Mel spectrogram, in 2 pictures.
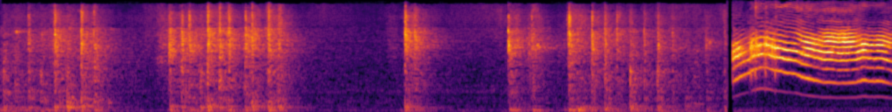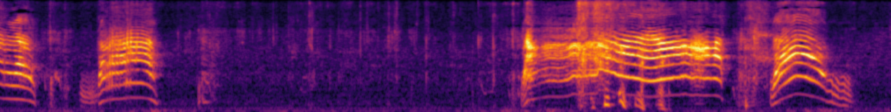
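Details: Domestic cats meow amid indoor noise: about seven seconds of broadband rumble and bustle, then two strained, wavering meows, a pause, and another long falling meow.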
